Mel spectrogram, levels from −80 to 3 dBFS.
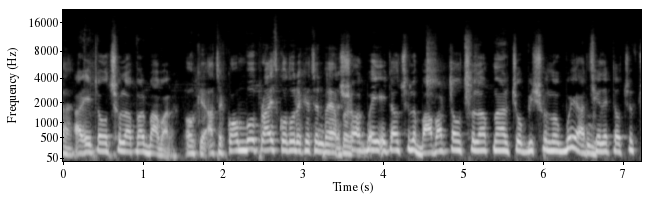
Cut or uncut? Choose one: uncut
